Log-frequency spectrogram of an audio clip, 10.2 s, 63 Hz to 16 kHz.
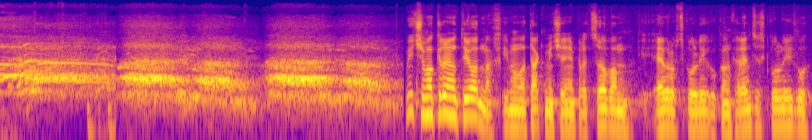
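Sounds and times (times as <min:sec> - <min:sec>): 
thousands of football fans chanting and shouting outside a stadium: 0:00.0 - 0:05.1
speech: 0:05.1 - 0:10.1.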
